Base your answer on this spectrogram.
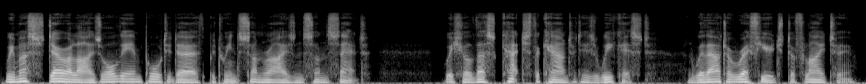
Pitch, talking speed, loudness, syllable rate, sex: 105 Hz, 185 wpm, -18 LUFS, 5.4 syllables/s, male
